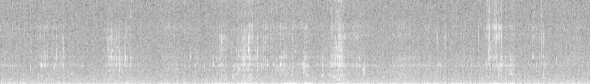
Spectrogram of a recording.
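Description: Near silence: faint lapping of river water close to the microphone, with a few soft splashes scattered through.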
